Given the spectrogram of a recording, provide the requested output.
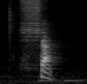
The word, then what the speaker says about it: chat: Mas a pronúncia é chá, a mesma do que você toma.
